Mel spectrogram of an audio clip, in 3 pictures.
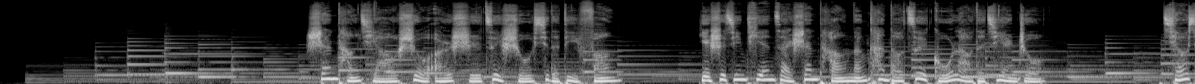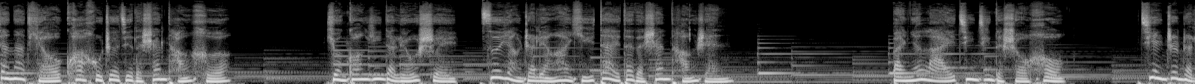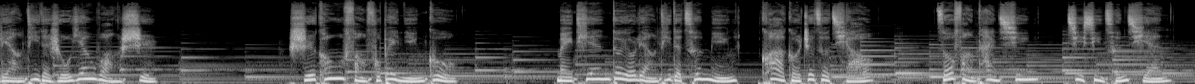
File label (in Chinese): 女 其他 旁白 自然风格; 山塘桥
